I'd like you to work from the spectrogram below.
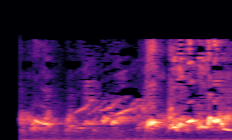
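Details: Red-whiskered bulbul singing in a large bird-song competition arena: a short burst of bright, warbling, rising and falling whistled phrases, growing louder toward the end.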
